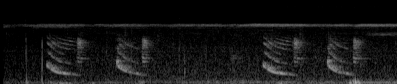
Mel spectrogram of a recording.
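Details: Frogs singing in a well at San Pedro Nonualco: loud downward-sweeping whistled calls, each followed by a short click, repeated in pairs every second or so, over a steady high insect whine.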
